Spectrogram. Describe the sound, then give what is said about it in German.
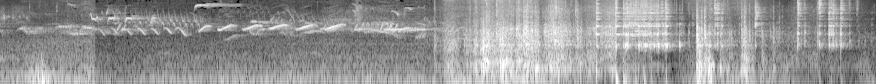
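Birds sing a lively chorus of quick, high chirps and repeated trilling phrases, then loud crunching, scraping noises of a drainage layer being put into a mobile planter take over in the second half, with the birdsong continuing faintly underneath. “Ich weiß nicht, ob man es so gut hört, aber akustisches Highlight sind hier auf jeden Fall die Vögel, die ein richtiges Konzert für uns trällern.”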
